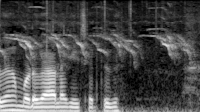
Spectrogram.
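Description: A man talking for about the first second, then a short pause, with faint high chirps behind the voice.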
